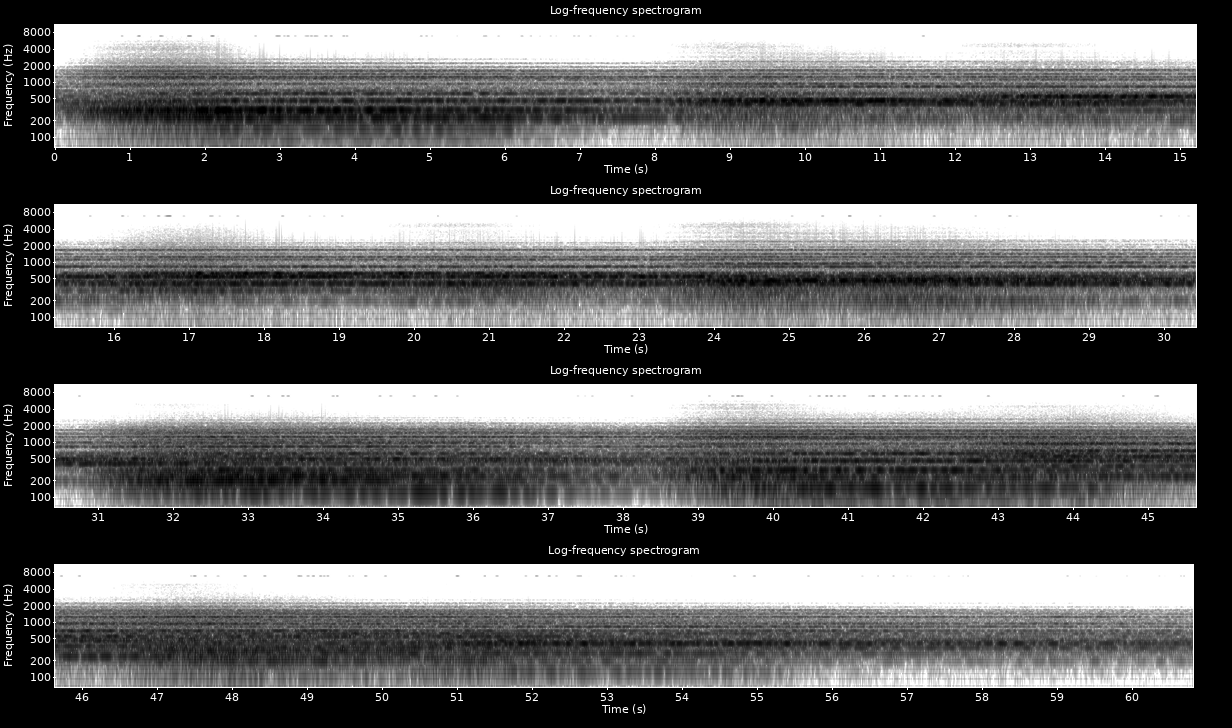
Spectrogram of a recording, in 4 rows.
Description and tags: Ambient Wave 19
This sound or sounds was created through the help of VST's, time shifting, parametric EQ, cutting, sampling, layering and many other methods of sound manipulation.
Any amount donated is greatly appreciated and words can't show how much I appreciate you. Thank you for reading.
๐Ÿ…ต๐Ÿ† ๐Ÿ…ด๐Ÿ…ด๐Ÿ†‚๐Ÿ…พ๐Ÿ†„๐Ÿ…ฝ๐Ÿ…ณ.๐Ÿ…พ๐Ÿ† ๐Ÿ…ถ
Ambiance, Ambience, Ambient, atmosphere, Cinematic, commercial, Drums, Loop, Looping, Piano, Sound-Design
